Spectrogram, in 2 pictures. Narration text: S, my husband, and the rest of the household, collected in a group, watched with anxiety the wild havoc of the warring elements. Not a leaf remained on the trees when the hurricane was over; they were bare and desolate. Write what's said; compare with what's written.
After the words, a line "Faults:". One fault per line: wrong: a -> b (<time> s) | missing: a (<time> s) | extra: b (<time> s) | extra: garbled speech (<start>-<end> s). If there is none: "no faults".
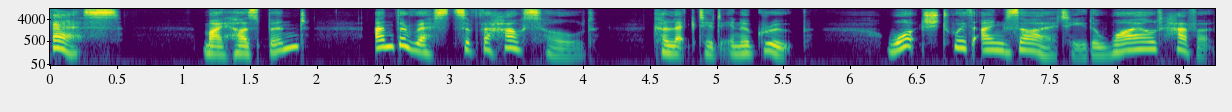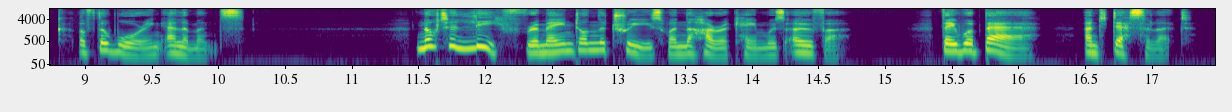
S, my husband, and the rests of the household, collected in a group, watched with anxiety the wild havoc of the warring elements. Not a leaf remained on the trees when the hurricane was over; they were bare and desolate.
Faults:
wrong: rest -> rests (2.7 s)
